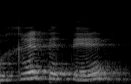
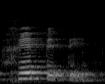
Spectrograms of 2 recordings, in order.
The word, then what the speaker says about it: répéter: Então, quando eu digo répéter, tem um acento agudo, eu sei que aquele E é fechado, não é é um E, répéter.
